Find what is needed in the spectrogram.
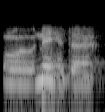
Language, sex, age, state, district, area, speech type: Maithili, male, 18-30, Bihar, Supaul, rural, conversation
